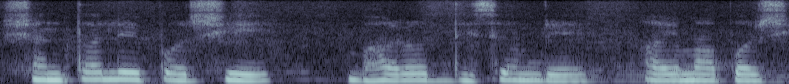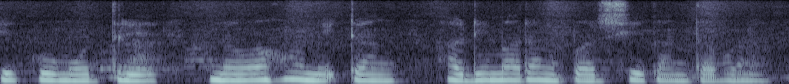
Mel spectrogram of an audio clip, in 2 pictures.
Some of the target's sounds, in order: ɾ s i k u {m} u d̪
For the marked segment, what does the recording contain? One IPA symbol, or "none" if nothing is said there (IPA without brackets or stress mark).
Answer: m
